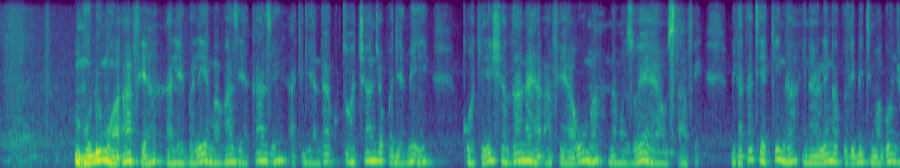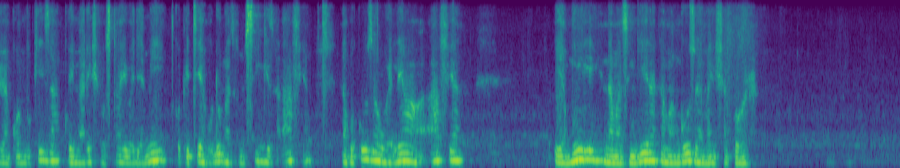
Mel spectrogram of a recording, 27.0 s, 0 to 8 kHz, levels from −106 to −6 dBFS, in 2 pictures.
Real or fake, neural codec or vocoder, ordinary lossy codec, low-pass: real; none; Opus, 16 kbps; 7.2 kHz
